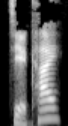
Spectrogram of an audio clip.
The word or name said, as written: 解开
